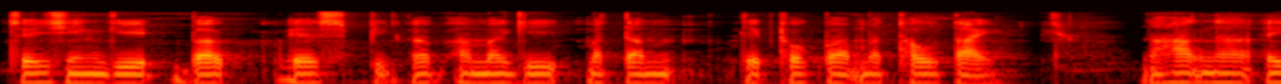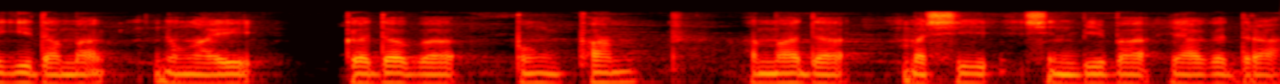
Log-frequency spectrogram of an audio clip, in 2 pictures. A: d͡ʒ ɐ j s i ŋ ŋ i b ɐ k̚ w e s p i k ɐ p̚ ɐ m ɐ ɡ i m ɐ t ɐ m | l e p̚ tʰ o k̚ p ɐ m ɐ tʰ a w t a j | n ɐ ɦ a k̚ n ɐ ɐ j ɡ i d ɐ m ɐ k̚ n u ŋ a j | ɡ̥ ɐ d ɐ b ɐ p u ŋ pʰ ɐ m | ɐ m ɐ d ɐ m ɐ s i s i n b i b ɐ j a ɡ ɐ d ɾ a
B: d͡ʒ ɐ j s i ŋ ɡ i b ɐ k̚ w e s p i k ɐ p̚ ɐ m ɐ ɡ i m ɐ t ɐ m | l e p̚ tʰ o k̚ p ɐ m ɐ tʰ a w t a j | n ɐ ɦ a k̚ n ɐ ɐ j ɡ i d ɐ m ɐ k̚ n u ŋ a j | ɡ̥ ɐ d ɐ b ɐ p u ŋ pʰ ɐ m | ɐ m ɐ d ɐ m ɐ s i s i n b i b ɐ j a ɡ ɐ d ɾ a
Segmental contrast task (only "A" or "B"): B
